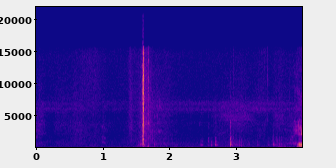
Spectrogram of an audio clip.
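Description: A golf iron striking a ball off a hitting mat: one sharp crack about a second and a half in, followed by a few faint ticks.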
